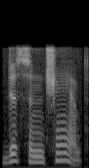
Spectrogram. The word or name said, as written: disenchant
